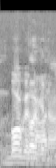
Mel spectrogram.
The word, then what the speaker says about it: bourguignon: French dish called and I'm gonna say the name wrong beef boys and um you have to say it like with a little bit of a you know like Inspector Clouseau bourguignon you know phonetically it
